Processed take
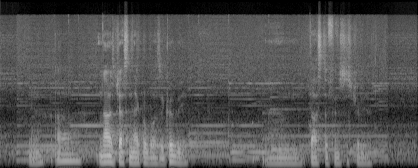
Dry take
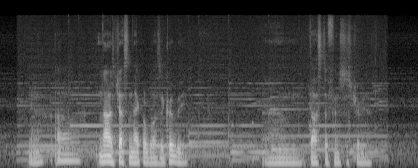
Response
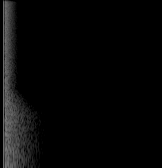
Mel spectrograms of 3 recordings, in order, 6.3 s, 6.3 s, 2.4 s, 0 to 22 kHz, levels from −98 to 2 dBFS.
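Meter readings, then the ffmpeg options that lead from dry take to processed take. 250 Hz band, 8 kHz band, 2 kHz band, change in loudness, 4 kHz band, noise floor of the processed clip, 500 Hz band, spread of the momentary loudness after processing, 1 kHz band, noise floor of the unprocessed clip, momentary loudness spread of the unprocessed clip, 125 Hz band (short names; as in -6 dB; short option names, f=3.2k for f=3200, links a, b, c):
-8.0 dB, +18.5 dB, -7.0 dB, -2.5 dB, +13.0 dB, -42 dBFS, -8.0 dB, 14 LU, -8.0 dB, -52 dBFS, 17 LU, -12.0 dB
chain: -filter_complex "[0:a]aexciter=amount=14.1:drive=6:freq=3.1k,acompressor=mode=upward:threshold=-24dB:ratio=2.5,highpass=f=110:w=0.5412,highpass=f=110:w=1.3066,asplit=2[a][b];[b]asplit=7[c][d][e][f][g][h][i];[c]adelay=92,afreqshift=44,volume=-16dB[j];[d]adelay=184,afreqshift=88,volume=-19.7dB[k];[e]adelay=276,afreqshift=132,volume=-23.5dB[l];[f]adelay=368,afreqshift=176,volume=-27.2dB[m];[g]adelay=460,afreqshift=220,volume=-31dB[n];[h]adelay=552,afreqshift=264,volume=-34.7dB[o];[i]adelay=644,afreqshift=308,volume=-38.5dB[p];[j][k][l][m][n][o][p]amix=inputs=7:normalize=0[q];[a][q]amix=inputs=2:normalize=0,volume=-8.5dB"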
